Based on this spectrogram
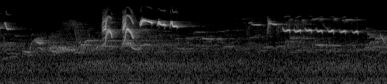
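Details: At dawn in Jabłonna, 29 April 2021, a song thrush sings a thin whistled motif followed by a quick run of about eight identical sharp notes, evenly spaced, with faint rural hiss behind.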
